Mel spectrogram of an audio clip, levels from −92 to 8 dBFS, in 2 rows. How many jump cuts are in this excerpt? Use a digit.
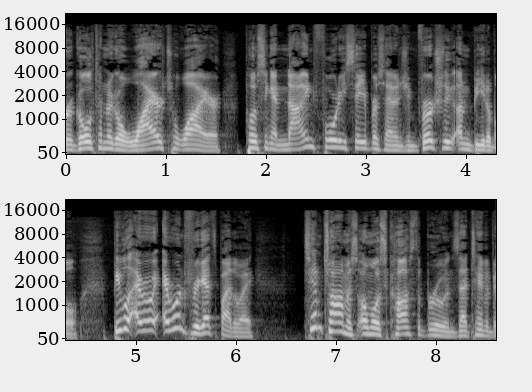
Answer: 1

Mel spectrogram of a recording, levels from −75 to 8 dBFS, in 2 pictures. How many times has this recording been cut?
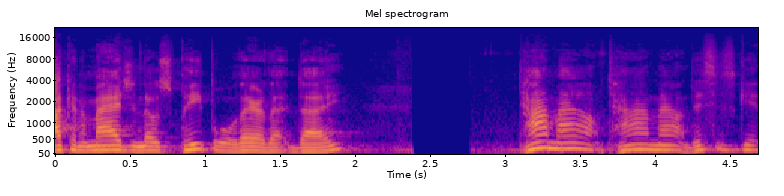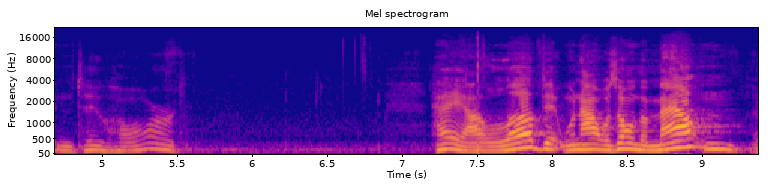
0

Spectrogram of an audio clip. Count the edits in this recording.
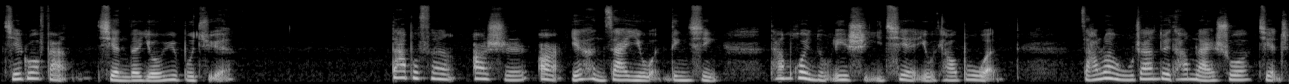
0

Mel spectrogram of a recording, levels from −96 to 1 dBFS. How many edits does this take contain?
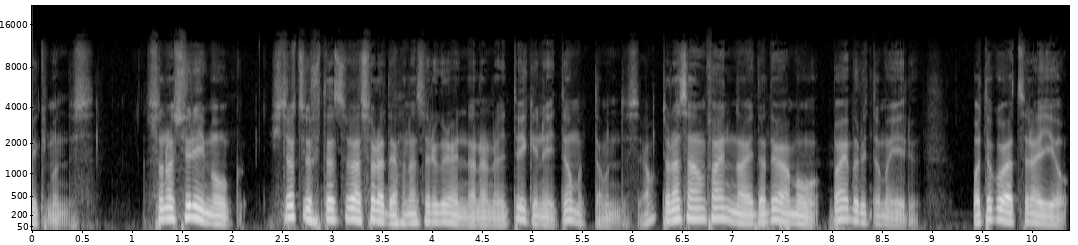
3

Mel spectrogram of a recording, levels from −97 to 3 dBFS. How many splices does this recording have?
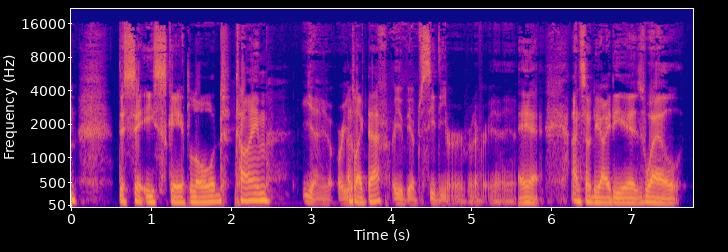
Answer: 5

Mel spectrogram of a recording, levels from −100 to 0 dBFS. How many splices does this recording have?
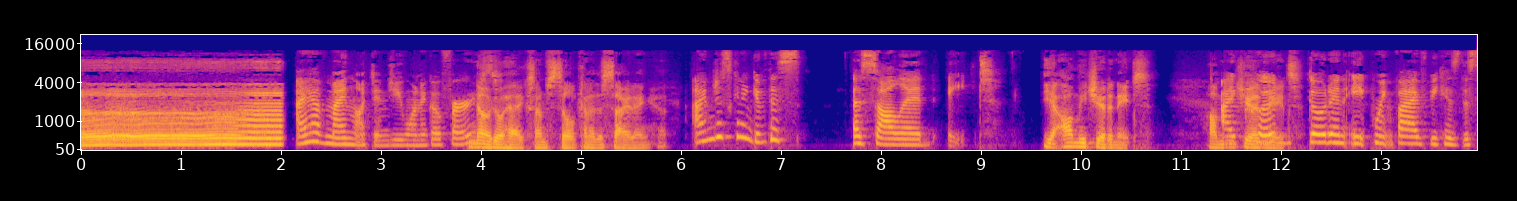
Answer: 1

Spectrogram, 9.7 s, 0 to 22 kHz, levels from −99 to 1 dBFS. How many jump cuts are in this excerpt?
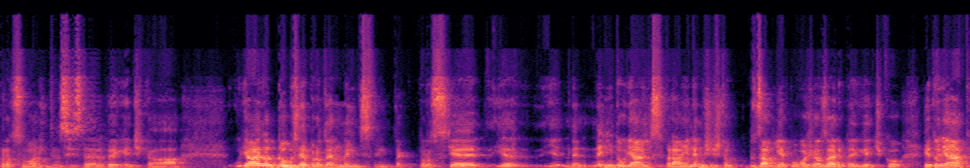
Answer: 1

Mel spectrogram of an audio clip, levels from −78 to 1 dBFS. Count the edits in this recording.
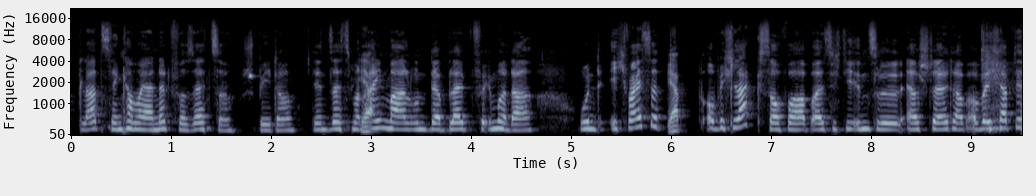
1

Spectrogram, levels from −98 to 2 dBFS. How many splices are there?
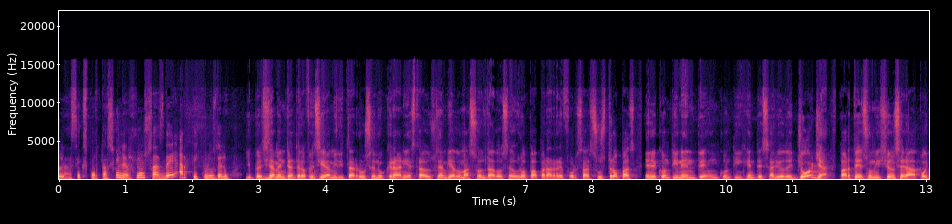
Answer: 4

